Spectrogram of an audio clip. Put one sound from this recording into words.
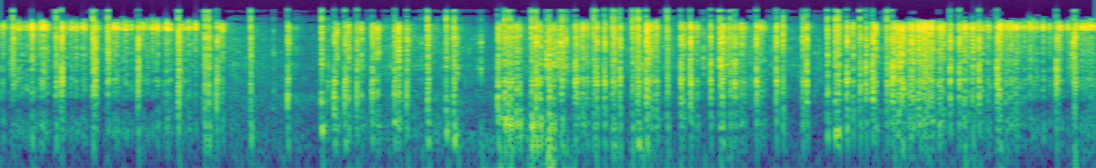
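Fireworks launch with deep booming thuds.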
